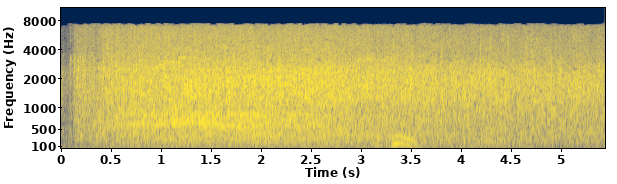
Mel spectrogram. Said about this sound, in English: I'm sure that applause is for all of them for their valuable contributions.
